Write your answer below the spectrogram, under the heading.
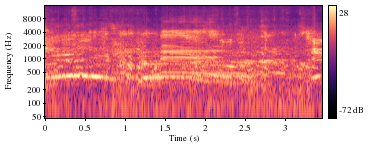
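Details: Young Sahiwal and Friesian bull calves for sale at a busy Bangladeshi livestock market, a Munshiganj farmer buying, 24 July 2025; drawn-out, gently wavering bovine lowing under bargaining voices and crowd hubbub.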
